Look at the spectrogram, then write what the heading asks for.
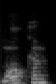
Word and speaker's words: Morecambe: It's like spelled that way, but it's pronounced Morecambe.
